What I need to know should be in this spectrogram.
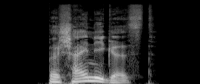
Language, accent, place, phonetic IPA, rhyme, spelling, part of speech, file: German, Germany, Berlin, [bəˈʃaɪ̯nɪɡəst], -aɪ̯nɪɡəst, bescheinigest, verb, De-bescheinigest.ogg
- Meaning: second-person singular subjunctive I of bescheinigen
